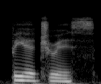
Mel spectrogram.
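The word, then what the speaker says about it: Beatrice: oft will tell note beatric I use this word as it is pronounced in the Italian as consisting of four syllables of which the third is a long one she then was silent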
